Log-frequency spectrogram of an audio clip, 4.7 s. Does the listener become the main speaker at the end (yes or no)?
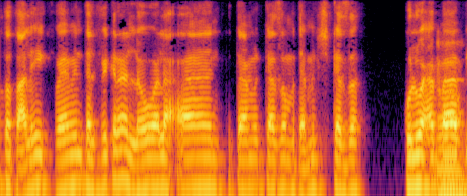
no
